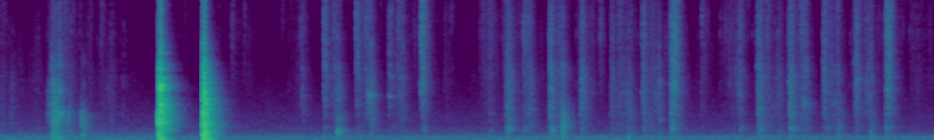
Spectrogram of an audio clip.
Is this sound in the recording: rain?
no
